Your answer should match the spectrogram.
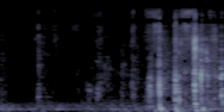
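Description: A deck of cards handled on a wooden table: quiet at first, then a few sharp taps and rustles of the cards near the end, the last one the loudest.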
